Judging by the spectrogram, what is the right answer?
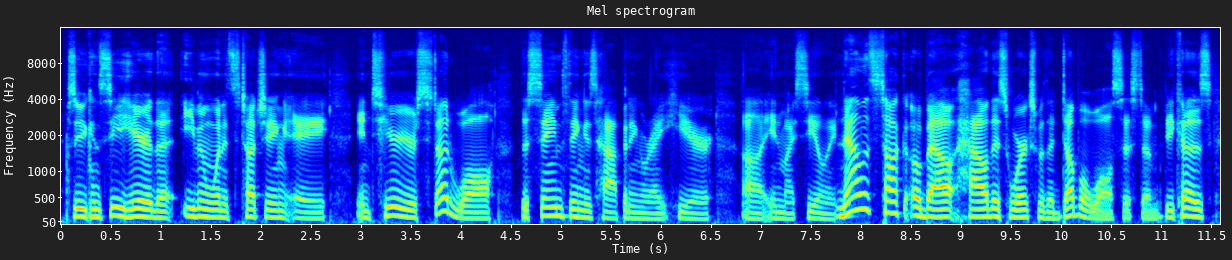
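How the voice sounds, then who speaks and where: Clear-voiced North American man teaching. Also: medium pitch, animated, moderate pace, fairly bright tone, dry recording, studio quality. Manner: explanatory, conversational. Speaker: soundproofing instructor and video host. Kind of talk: instructional screen-share tutorial. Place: indoor home studio, close up. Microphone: desk microphone close to the mouth.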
